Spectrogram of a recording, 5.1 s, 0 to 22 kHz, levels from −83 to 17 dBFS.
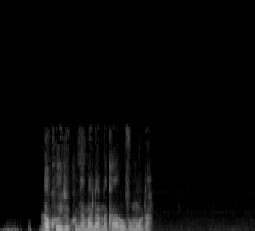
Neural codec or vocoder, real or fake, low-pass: none; real; 9.9 kHz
